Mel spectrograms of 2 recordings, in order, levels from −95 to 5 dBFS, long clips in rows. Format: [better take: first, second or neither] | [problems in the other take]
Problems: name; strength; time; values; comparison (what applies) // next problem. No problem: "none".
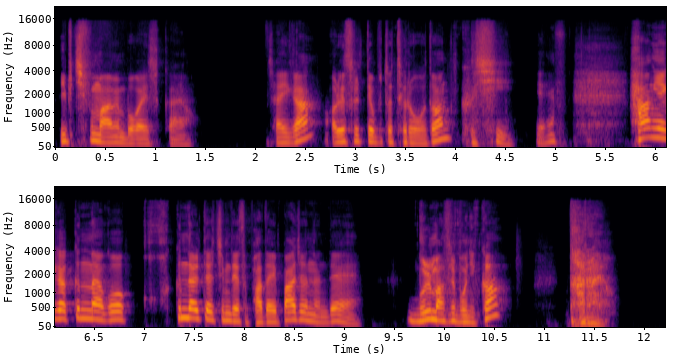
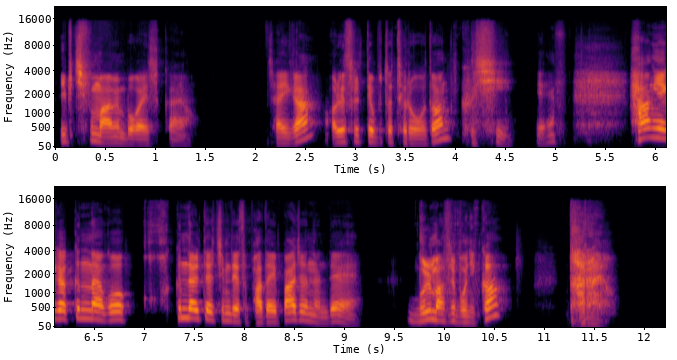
first | thin; somewhat; fading below 450 Hz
